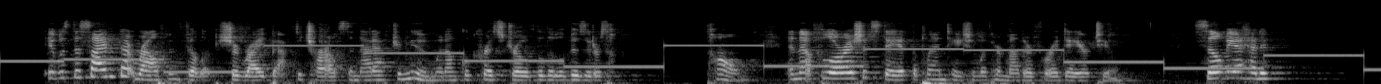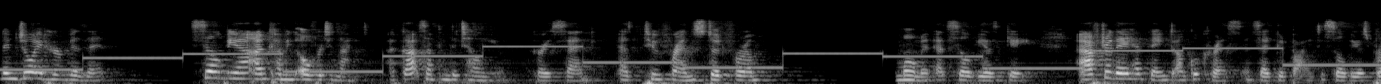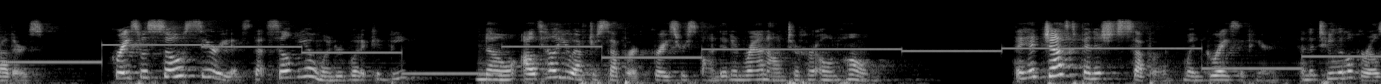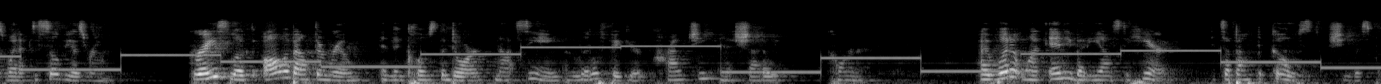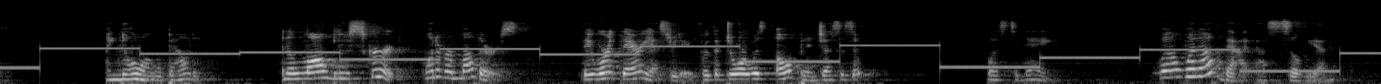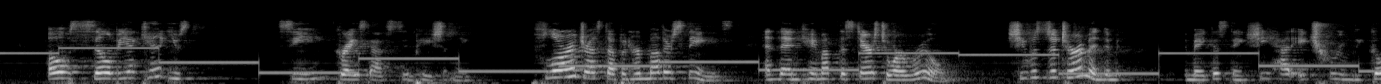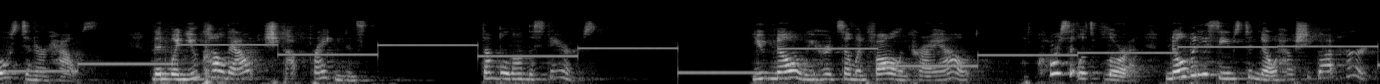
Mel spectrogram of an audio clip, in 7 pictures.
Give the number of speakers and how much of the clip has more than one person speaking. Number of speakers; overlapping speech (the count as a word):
one, no overlap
